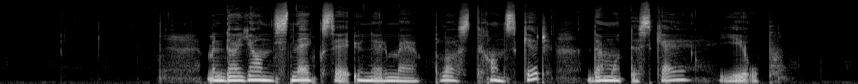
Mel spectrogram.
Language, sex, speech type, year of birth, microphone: Norwegian, female, read, 1951, Shure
